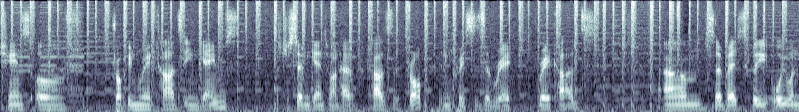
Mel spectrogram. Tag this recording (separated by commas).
Music, Speech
